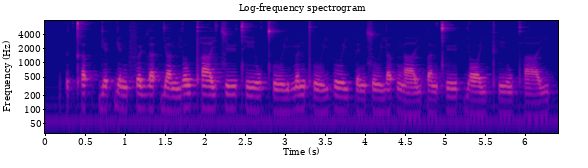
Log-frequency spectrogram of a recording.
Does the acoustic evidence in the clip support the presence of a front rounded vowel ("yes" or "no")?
yes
